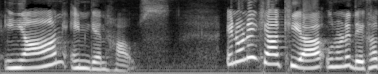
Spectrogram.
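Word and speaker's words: Jan Ingenhousz: इनका नाम था, इसका प्रोनाउंस थोड़ा इस तरीके से किया जाता है, इयान इंगेनहाउस।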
